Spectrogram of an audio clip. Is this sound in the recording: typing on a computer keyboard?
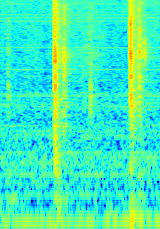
yes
